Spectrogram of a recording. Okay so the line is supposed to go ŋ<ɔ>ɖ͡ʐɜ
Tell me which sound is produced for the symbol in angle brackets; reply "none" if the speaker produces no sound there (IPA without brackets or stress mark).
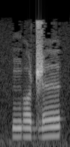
ɔ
